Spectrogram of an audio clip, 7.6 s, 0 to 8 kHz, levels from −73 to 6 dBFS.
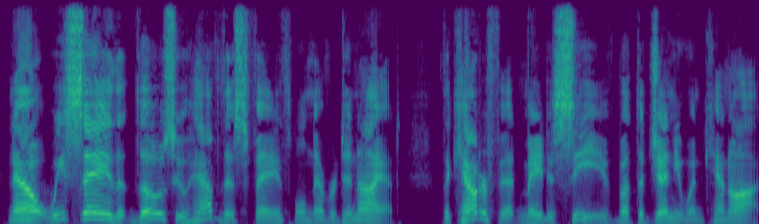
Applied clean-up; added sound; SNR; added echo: none; none; none; none.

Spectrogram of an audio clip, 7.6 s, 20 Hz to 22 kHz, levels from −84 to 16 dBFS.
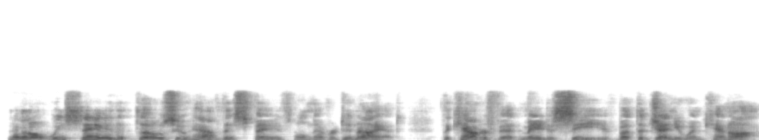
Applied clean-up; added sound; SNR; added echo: neural mask model DeepFilterNet 3.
